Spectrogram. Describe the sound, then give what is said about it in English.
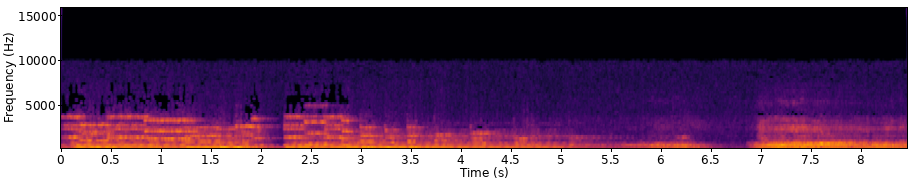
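A full-grown male African lion named Sultan roars loudly in long, sustained, rumbling bellows, three drawn-out bursts separated by brief pauses, with no voices present. “Is that Sultan roaring”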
